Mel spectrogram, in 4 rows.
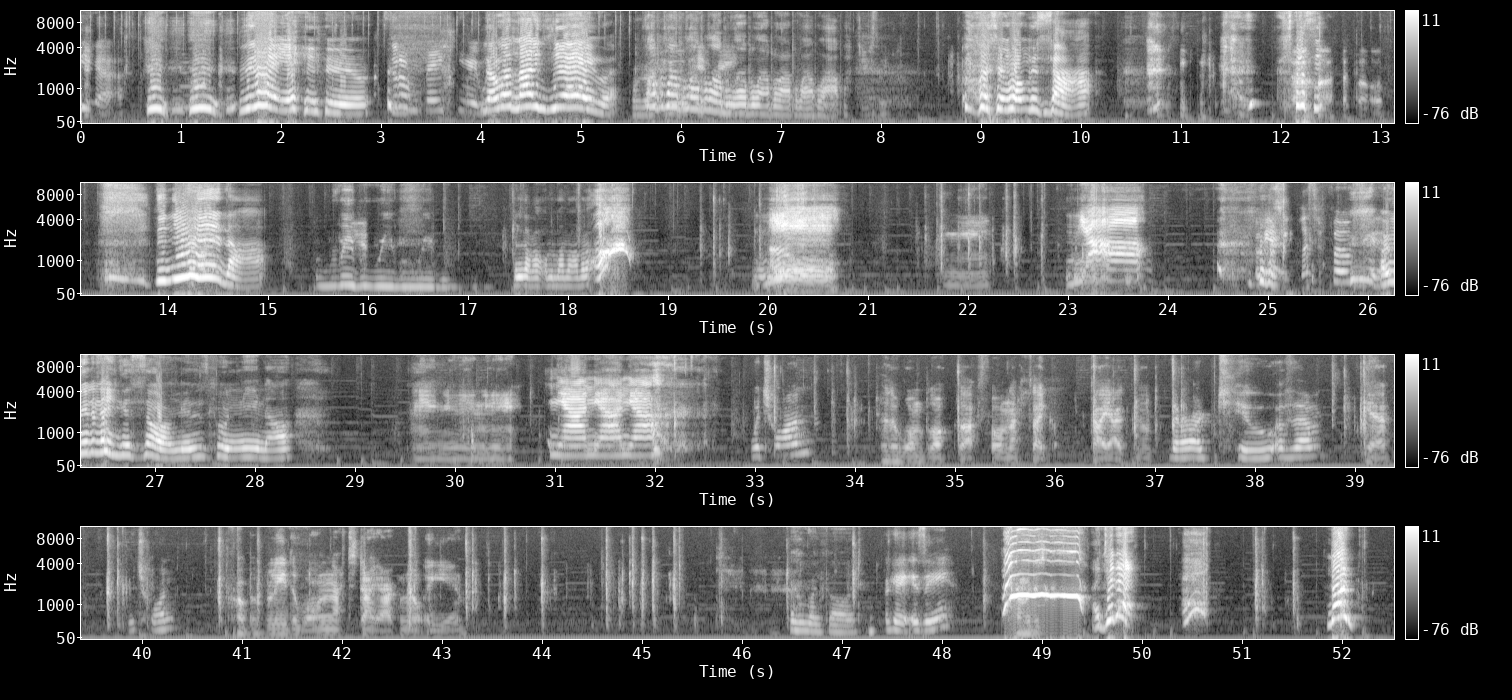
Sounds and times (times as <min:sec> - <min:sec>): Computer keyboard: 0:00.1 - 0:05.6, 0:19.2 - 0:19.7, 0:21.5 - 0:22.8, 0:33.2 - 0:34.3, 0:36.3 - 0:37.3, 0:38.8 - 0:41.3, 0:42.6 - 0:47.2, 0:51.0 - 0:51.7.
